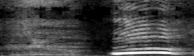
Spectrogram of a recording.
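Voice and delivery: high, loud whoop; joyful woo. Real, not acted. Preacher whoops in praise to the congregation. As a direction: let out a praise shout.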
